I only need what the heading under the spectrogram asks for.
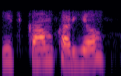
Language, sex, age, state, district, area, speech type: Maithili, female, 60+, Bihar, Saharsa, rural, conversation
